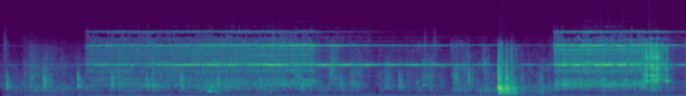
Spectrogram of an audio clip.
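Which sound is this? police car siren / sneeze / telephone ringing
telephone ringing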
